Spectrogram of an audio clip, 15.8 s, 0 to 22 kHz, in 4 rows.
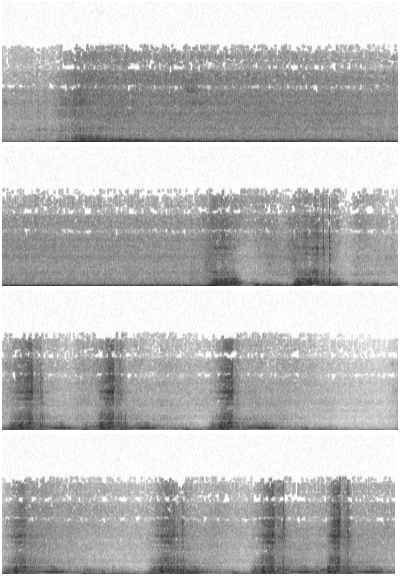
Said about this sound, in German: Habt ihr es gehört? Also direkter geht es einfach das nicht. Das ist wirklich so. Also wirklich direkt ist er schon bei 6.000, 7.000 Umdrehungen bei den kleinsten Gaspedalbewegungen. Also es ist wirklich, das kann einfach nur ein Saugmotor.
